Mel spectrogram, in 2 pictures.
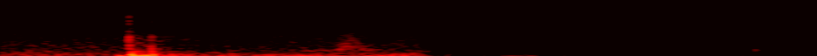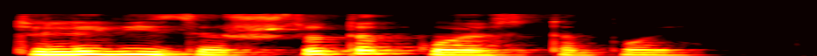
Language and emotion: Russian, neutral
